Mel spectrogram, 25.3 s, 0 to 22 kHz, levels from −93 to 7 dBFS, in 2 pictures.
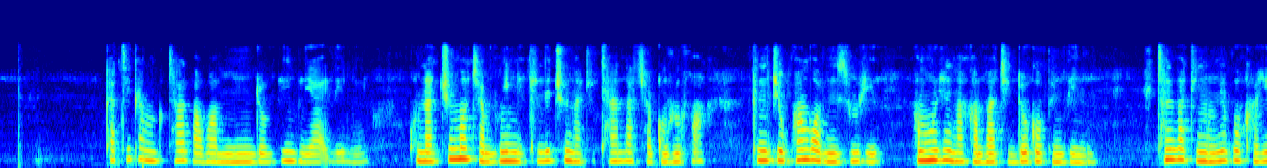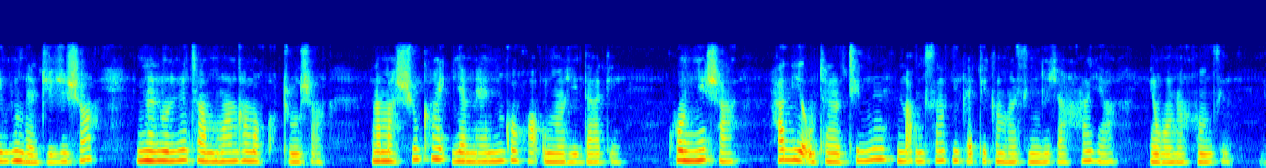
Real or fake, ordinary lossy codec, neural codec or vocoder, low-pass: fake; Opus, 24 kbps; autoencoder, 22.05 kHz, a latent of 192 numbers a frame, VITS, trained on one speaker; 7.2 kHz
